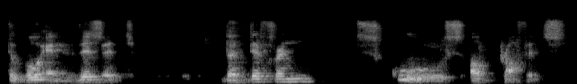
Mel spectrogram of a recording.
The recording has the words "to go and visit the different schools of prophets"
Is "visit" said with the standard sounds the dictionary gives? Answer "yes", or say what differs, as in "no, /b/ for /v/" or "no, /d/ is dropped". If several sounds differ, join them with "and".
yes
